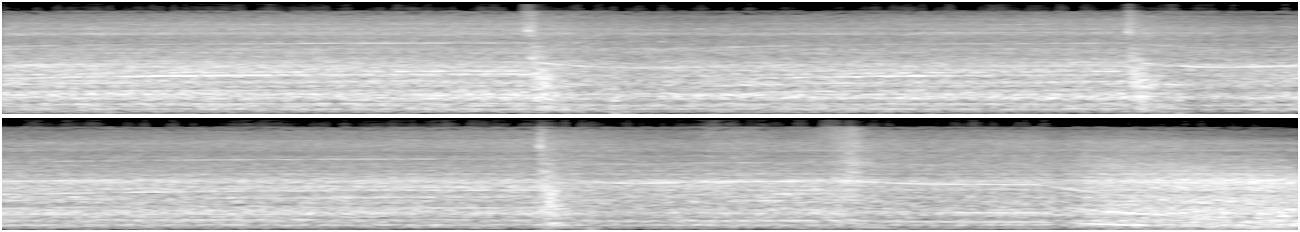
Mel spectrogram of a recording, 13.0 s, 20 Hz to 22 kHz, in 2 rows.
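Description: A Bona DCS70 dust extractor runs steadily with a hand held over its intake, giving a continuous loud motor roar and whine with a few faint clicks throughout.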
